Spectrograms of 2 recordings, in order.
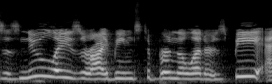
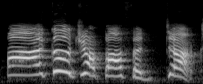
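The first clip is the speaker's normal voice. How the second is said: higher, loud defiant taunt; 6 semitones higher, 8 dB louder than usual. A narrator's reading. Captain Underpants taunting Melvin, defiant and loud. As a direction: brush him off boldly.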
